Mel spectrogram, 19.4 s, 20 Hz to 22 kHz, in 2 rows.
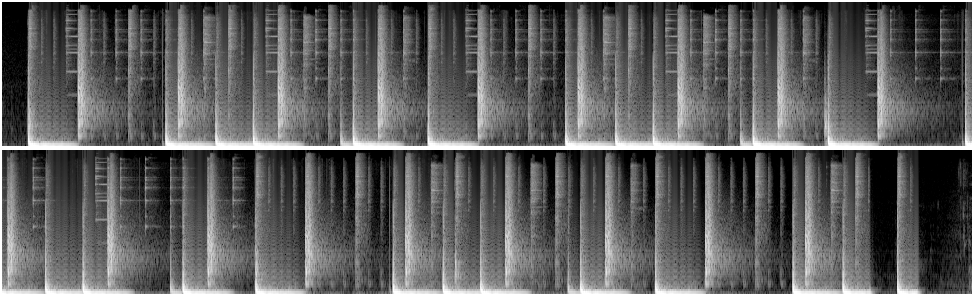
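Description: A sampled drum kit in Kontakt 5 plays through patterns, with punchy kicks and snappy hits grouped into repeating rhythmic bars and brief gaps between phrases, loud and dry, without any voices.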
